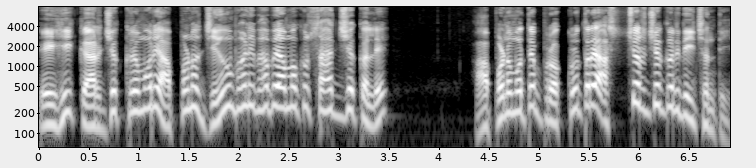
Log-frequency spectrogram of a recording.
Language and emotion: Odia, surprised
